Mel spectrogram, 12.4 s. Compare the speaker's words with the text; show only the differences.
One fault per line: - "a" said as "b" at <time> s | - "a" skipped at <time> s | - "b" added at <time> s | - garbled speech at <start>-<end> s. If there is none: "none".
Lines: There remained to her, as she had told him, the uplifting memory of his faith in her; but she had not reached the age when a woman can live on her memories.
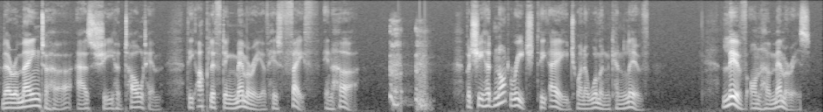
- "live" added at 10.9 s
